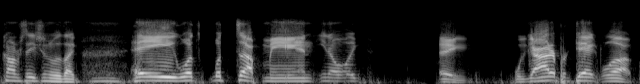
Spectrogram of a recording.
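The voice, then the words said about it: Imitates another person's voice. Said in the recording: “doing an awful impersonation”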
